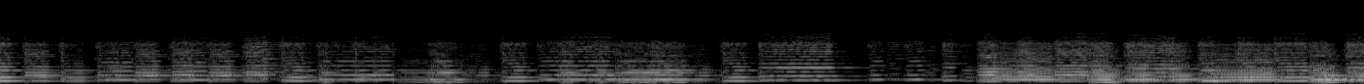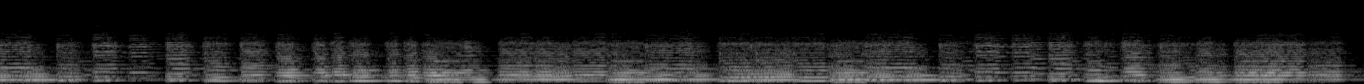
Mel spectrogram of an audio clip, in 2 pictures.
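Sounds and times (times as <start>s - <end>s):
cello duet: 0.0s - 27.2s.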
